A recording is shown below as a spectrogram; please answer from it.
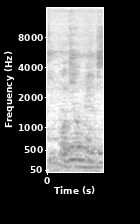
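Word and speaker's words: pneumatic: উচ্চারণ পি আসবে না, নিউমেটিক। এই যে নিউমেটিক পিটা উচ্চারণ হবে না।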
